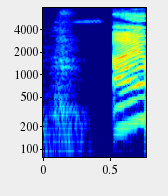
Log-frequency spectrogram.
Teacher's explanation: ऐ वर्ण का उच्चारण स्थान कंठ तालु है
